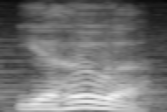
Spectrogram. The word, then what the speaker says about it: Yahuwah: This should be a U, not a V. Yahuwah.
